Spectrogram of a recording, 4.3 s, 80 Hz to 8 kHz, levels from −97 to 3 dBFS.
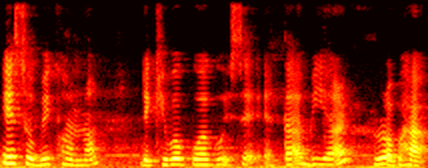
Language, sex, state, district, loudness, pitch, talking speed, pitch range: Assamese, female, Assam, Sonitpur, -18 LUFS, 265 Hz, 110 wpm, 255-275 Hz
